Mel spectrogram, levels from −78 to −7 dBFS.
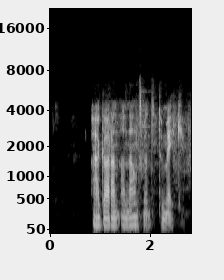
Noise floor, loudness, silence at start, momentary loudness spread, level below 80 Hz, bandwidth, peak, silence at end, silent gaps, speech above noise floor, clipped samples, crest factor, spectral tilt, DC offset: -68 dBFS; -24 LUFS; 0.8 s; 7 LU; -60 dBFS; 7.8 kHz; -2 dBFS; 0 s; none; 43 dB; under 0.1%; 26 dB; -4 dB/octave; under 0.1%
